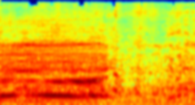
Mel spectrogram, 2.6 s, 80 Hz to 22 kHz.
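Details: At Raniganj market in Dinajpur, May 4, 2026, among cows offered with calves, a fairly high, even moo sounds for over a second, dipping slightly at the end, then fades into busy crowd chatter.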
